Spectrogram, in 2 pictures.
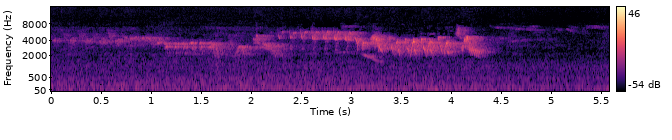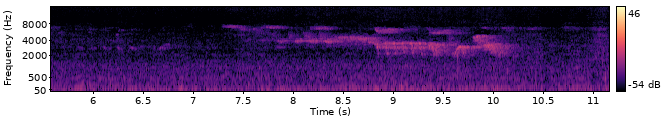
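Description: Bird song: rapid high trilled phrases, a long one over the first four seconds and a shorter one near the end.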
